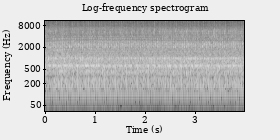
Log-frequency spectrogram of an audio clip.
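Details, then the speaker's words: Carbureted 4WD pickup idling in 23°F cold, listening at the exhaust of the good bank's three cylinders (the other bank has one bad cylinder): an even putter with a regular firing pulse and no miss. Normal idle. "So this is 3 other cylinders that, you know, same temperature, same thing. Here's the other 3 cylinders that are hitting correctly."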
